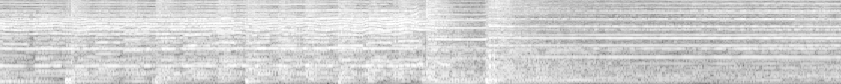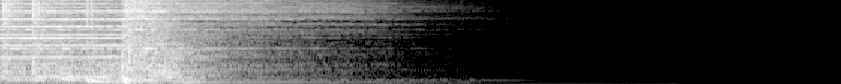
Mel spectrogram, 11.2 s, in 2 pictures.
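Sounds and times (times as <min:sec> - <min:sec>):
people singing along: 0:00.0 - 0:06.8.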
